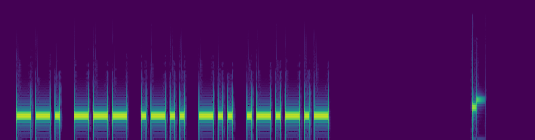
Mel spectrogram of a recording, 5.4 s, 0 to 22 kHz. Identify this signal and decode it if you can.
Morse code, heard as a keyed tone, about 25 wpm, 700 Hz. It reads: GOLD.
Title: Sentences from Top 1500 Words 25wpm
